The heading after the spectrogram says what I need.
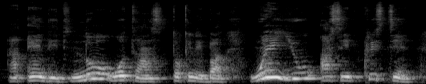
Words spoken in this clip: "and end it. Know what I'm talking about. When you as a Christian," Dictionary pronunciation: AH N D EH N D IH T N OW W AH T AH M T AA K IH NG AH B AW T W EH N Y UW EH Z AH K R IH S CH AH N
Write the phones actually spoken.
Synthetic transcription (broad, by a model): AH N EH N D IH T N OW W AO T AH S T AA K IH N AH B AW T W EH N Y UW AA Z AH K R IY S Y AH N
